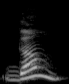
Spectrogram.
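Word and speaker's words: गं: गण के प्रथम शब्दांश ग का उच्चारण करने के बाद वर्णों के आदि अर्थात अ उच्चारण करें। उसके बाद अनुस्वार अर्थात म का उच्चारण करें। इसके बाद इसे अर्ध चंद्र से सुशोभित करें। इस प्रकार गम ओमकार से अवरुद्ध होने पर भी तुम्हारे बीज मंत्र का स्वरूप ओम गण बनता है।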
